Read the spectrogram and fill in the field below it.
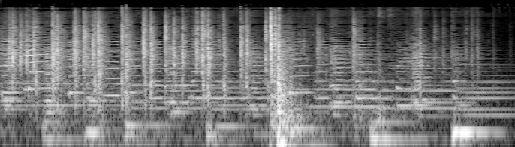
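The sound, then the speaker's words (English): Tap dancing footsteps just outside a door clatter in quick, uneven bursts of sharp taps and heavier thunks, continuing steadily over a tonal, music-like background at moderate loudness. “Like, she was tap dancing the entire conversation,”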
